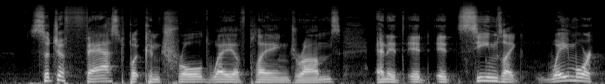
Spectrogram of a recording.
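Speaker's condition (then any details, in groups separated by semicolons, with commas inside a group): No condition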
